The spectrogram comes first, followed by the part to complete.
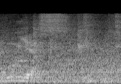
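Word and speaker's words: gulyás: Tapi L-nya tidak dibaca, bacanya Guyas.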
